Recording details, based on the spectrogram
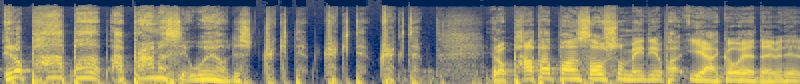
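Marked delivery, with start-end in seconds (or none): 1.7-3.3 hushed voice, quieter. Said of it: "just whisper".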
